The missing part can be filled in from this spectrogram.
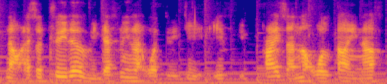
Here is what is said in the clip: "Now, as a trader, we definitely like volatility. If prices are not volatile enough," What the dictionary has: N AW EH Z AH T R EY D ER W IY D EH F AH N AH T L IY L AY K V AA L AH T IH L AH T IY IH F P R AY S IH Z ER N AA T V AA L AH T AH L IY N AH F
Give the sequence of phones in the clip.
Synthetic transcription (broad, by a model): N AW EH S AH T R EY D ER W IY D EH F AH N AH T L IY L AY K W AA W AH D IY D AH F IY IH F P R AY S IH N AA T W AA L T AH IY N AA F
